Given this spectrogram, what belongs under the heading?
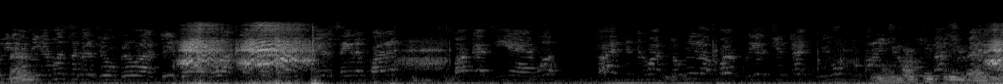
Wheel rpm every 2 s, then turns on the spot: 0, 40, 0, 0, 10.
none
